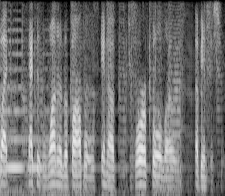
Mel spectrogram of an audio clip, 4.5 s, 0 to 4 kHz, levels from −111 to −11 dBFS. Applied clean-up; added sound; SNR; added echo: neural mask model RNNoise.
